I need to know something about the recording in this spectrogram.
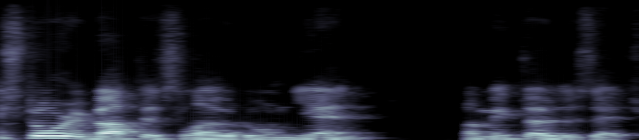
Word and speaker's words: Jan: No, that's Yen. Funny story about this load on Yen.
